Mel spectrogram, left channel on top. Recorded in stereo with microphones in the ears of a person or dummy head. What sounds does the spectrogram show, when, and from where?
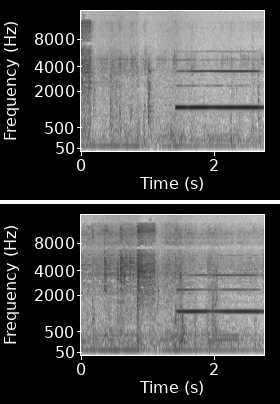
1.4 s a flute: 35° left (ahead or behind), 3 m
